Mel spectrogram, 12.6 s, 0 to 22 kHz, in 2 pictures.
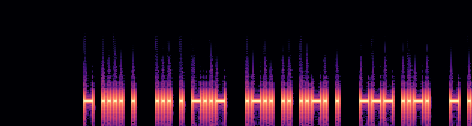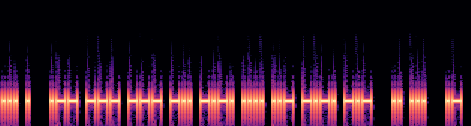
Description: Morse code, heard as a keyed tone, about 30 wpm, 700 Hz. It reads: THE SEX LIFE OF THE WOODCHUCK IS A
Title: Pangram Challenge v2 - 30wpm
